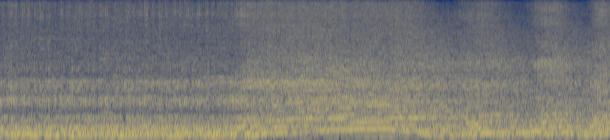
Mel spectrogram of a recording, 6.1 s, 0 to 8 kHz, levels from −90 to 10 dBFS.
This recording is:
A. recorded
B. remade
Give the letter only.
A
